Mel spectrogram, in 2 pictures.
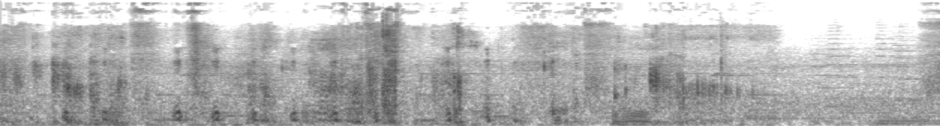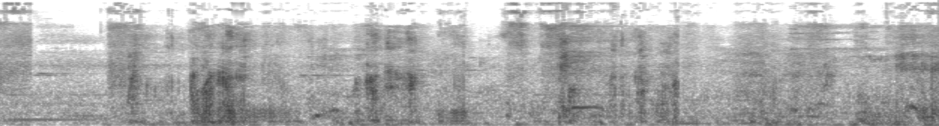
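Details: French Bulldogs wrestling playfully, producing rough, pig-like snorts and growling grunts in irregular bursts, with a quieter stretch in the middle and background music throughout, plus occasional human speech.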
